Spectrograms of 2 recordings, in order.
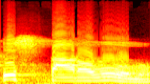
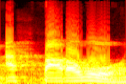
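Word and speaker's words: اشتروا: Ishtarawu, ya, bacanya ishtarawu, bukan astarawu, ya.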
